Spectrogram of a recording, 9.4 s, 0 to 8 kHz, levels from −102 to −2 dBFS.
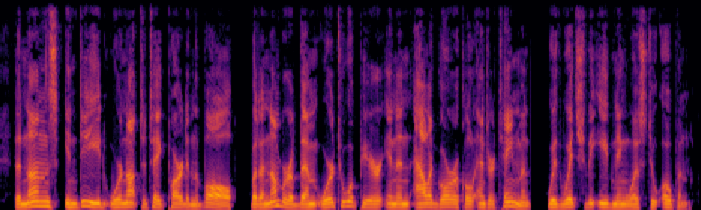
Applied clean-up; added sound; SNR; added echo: none; none; none; none.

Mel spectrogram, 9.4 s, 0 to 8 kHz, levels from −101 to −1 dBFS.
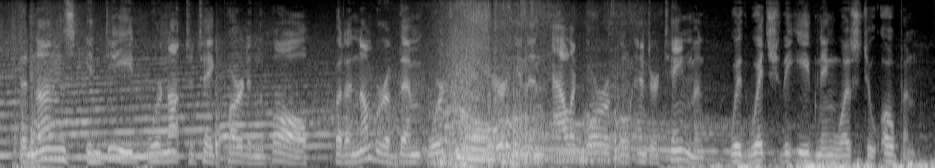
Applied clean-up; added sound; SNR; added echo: none; Race car, auto racing / Accelerating, revving, vroom; -1 dB; none.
